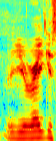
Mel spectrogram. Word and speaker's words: Eureka: So, obviously, 171 years since the, how do you pronounce it? – Eureka Stockade.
